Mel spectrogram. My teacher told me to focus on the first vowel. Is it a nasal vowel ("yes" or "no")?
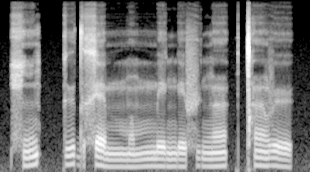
yes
